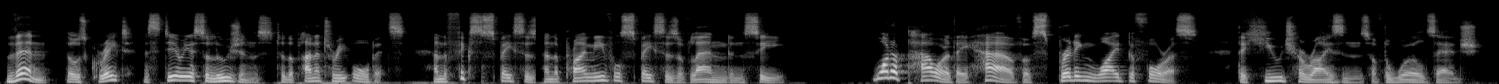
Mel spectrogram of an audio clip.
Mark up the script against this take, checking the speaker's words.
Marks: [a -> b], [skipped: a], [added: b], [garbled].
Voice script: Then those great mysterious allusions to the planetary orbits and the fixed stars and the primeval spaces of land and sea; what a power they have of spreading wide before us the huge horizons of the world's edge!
Then those great mysterious allusions to the planetary orbits and the fixed [stars -> spaces] and the primeval spaces of land and sea; what a power they have of spreading wide before us the huge horizons of the world's edge!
